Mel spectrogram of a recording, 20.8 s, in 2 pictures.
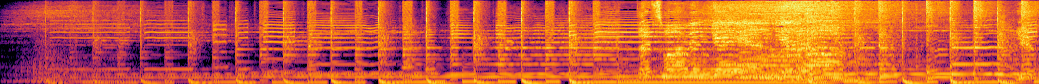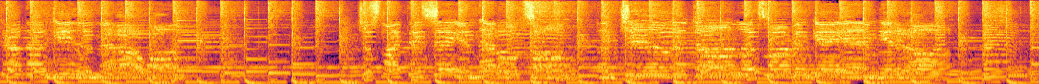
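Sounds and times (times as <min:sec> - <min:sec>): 
instrumental music: 0:00.4 - 0:20.7
background vocals: 0:06.3 - 0:09.2, 0:10.0 - 0:20.6.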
